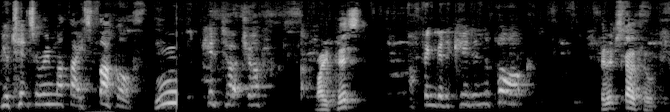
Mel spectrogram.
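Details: Vocal tics in a client with Tourette syndrome.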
